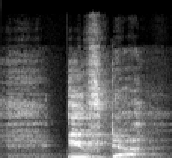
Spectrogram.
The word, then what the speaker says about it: Uff-Da: It is not pronounced Uff-Da. It is Uff-Da. So, the U like in few, da.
